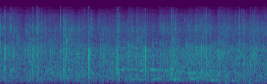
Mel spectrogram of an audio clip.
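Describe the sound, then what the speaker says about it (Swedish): Studio audience applause during a live Swedish hockey show featuring the Salming brothers, a steady dense clapping from the crowd throughout, moderately loud, with no speech. "Bara det är värt en applåd, eller hur?"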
